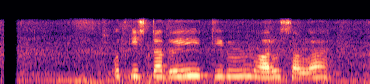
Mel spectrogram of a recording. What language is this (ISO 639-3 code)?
nep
